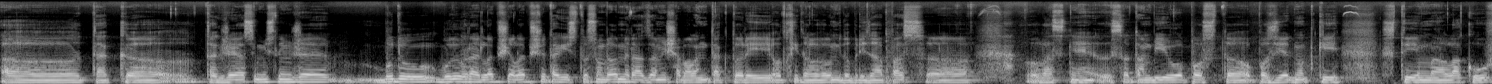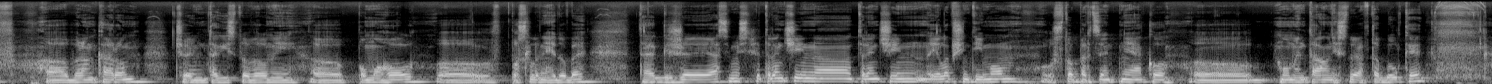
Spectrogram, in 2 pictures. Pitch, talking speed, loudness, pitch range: 105 Hz, 135 wpm, -16 LUFS, 100-115 Hz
